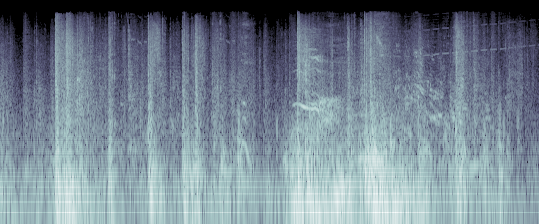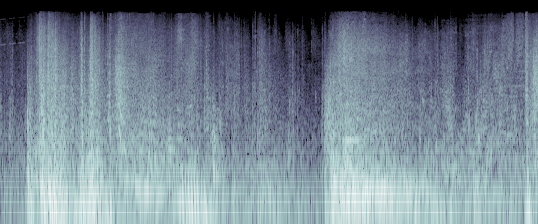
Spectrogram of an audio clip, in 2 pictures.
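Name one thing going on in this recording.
Blows strike and thud in a fight.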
